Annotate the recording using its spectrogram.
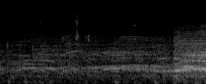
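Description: Faint thumps of a basketball being dribbled on a hardwood court, over low arena background noise.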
